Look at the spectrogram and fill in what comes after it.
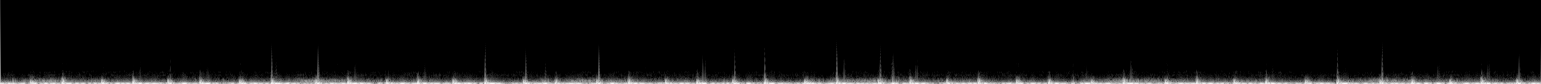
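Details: ASMR heartbeat recording: steady, deep thumping paired beats at roughly 75–80 a minute, regular rhythm, under a low hum; normal heartbeat.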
